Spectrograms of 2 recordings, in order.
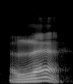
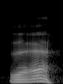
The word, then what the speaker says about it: רְאֵה: And so you would pronounce this as one syllable, re. Now, you could slightly hear that E sound, but it's not re, it's re.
